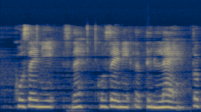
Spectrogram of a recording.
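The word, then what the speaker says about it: 小銭: Nhưng mà ở đây thì nó lại được đọc đặc biệt, nó sẽ được đọc là koseni.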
